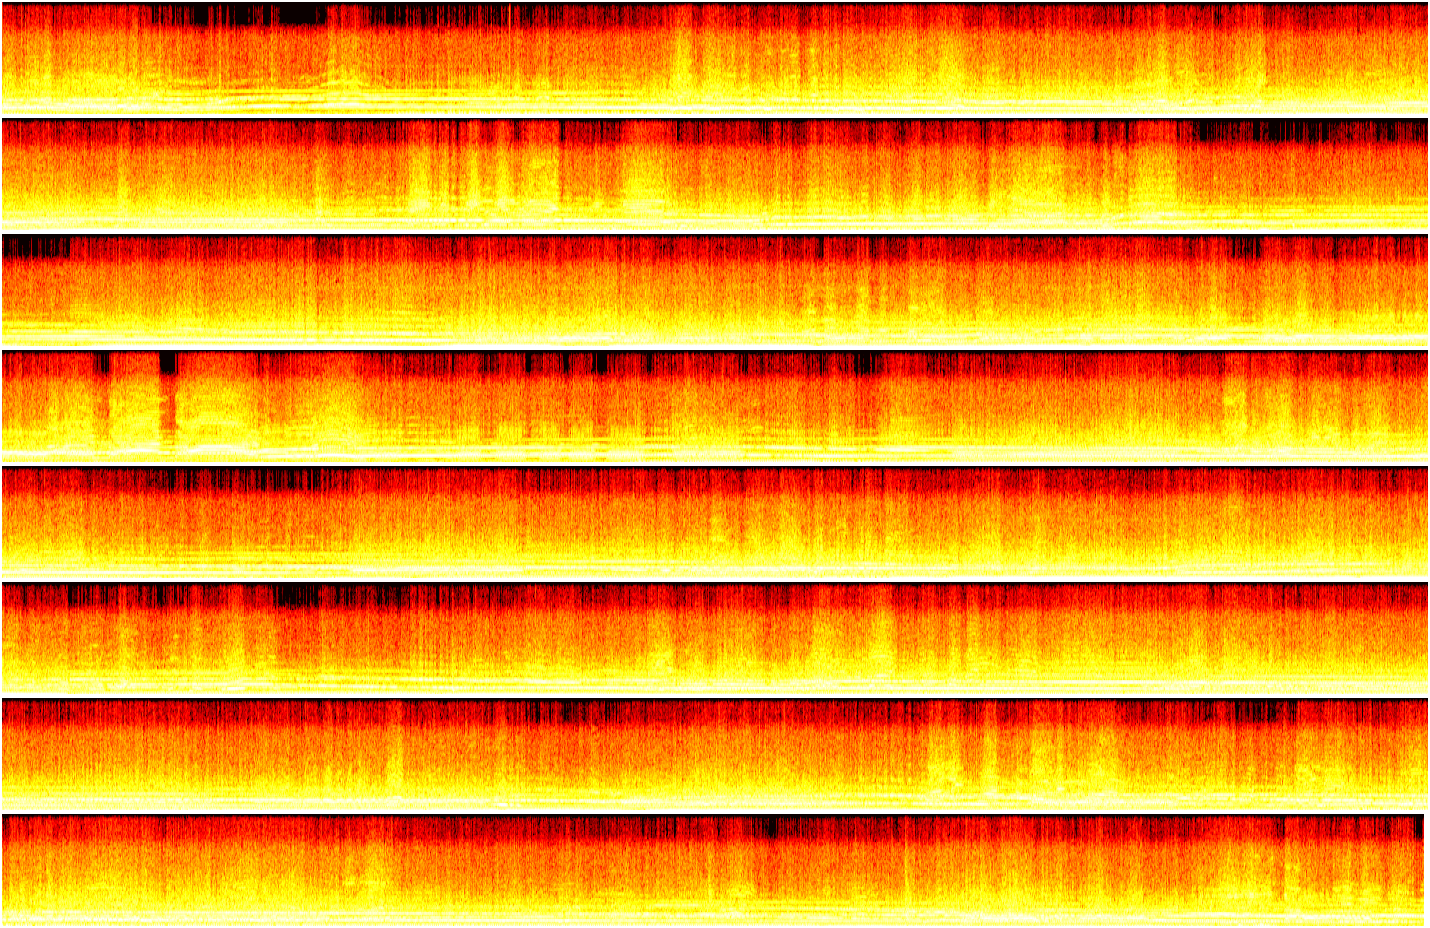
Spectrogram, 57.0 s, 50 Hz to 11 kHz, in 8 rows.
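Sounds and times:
emergency sirens wailing: 0.0 - 57.0
two-tone siren: 0.0 - 57.0
vehicle engine revving: 0.0 - 57.0.

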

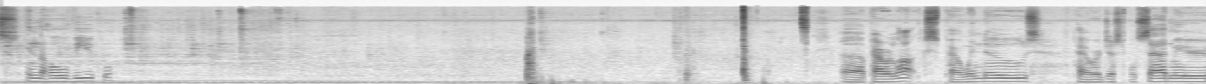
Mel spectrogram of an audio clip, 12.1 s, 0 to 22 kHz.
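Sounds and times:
car door slamming: 5.2 - 5.7, 6.8 - 7.8.

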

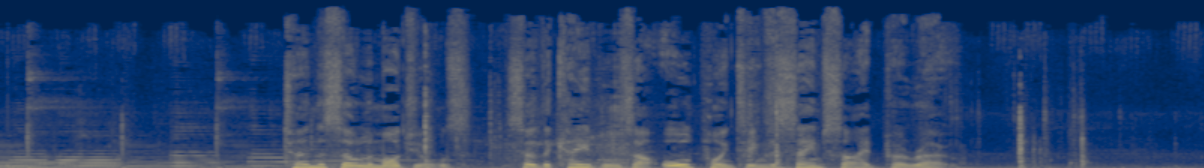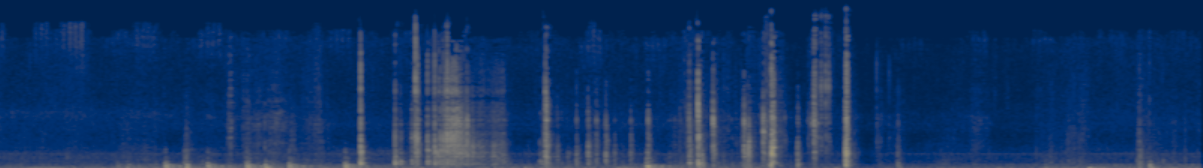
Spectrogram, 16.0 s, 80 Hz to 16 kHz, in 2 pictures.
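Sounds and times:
metal frame scraping: 3.3 - 5.2.

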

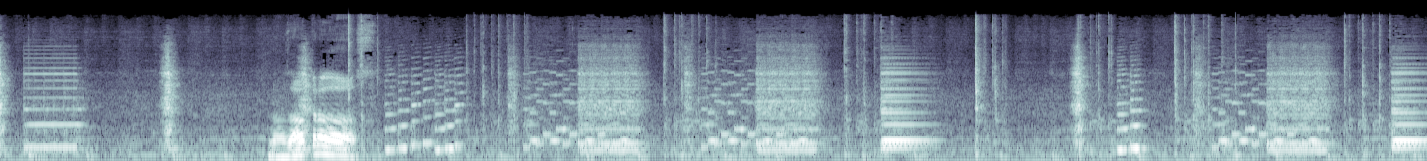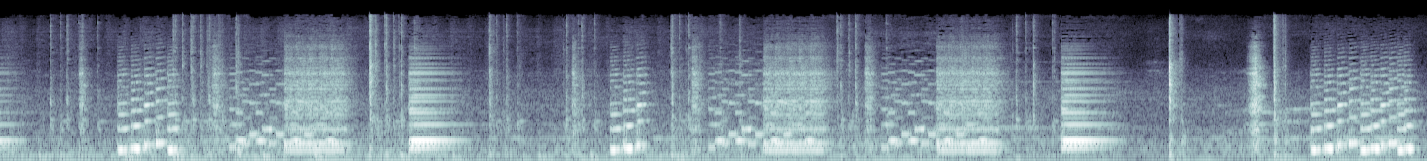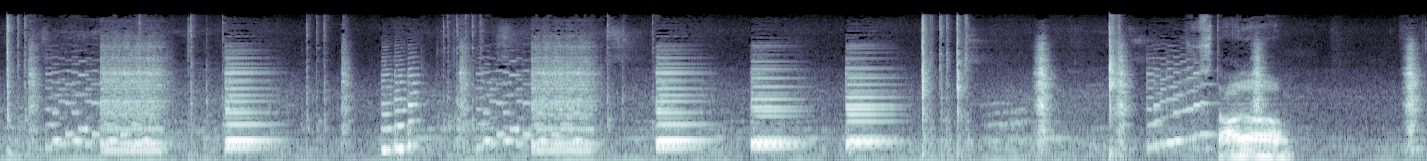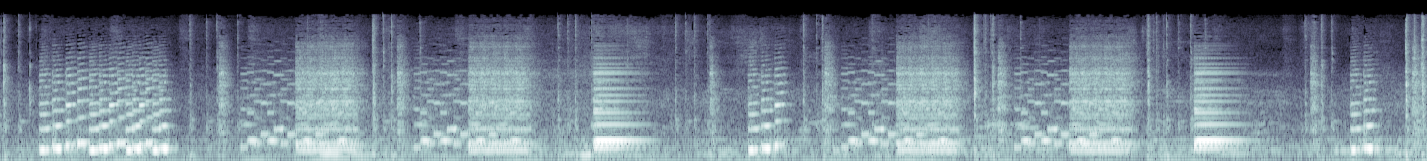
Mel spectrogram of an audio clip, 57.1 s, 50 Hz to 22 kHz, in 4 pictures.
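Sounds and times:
slot machine tones and jingles: 0.0 - 0.9, 2.7 - 9.4, 10.7 - 25.5, 27.3 - 31.4, 32.3 - 37.7, 40.0 - 41.4, 42.6 - 49.4, 50.3 - 55.4, 56.2 - 56.7.

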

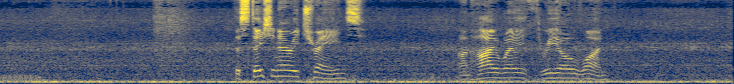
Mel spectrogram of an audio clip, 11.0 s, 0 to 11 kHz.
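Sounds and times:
road traffic rumble: 0.0 - 11.0
hiss: 2.3 - 3.0.

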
